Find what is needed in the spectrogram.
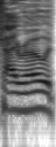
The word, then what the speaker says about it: Cairo: It's spelled C-A-I-R-O, but it's not pronounced Cairo. It's pronounced, I believe, Cairo.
